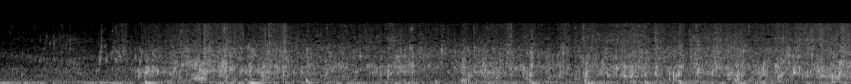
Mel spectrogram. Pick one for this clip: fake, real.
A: real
